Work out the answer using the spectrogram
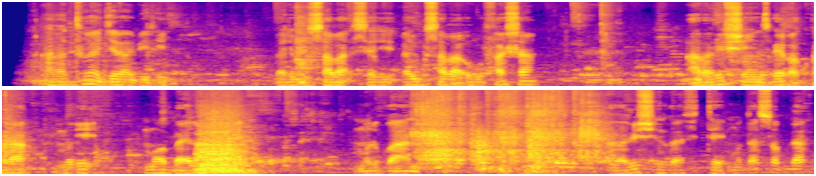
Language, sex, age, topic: Kinyarwanda, male, 18-24, finance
